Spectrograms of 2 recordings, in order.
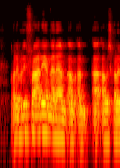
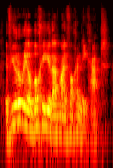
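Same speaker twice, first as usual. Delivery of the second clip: mock threat; 5 semitones higher, 7 dB louder than usual. Mock threatening absent mate Mike.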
